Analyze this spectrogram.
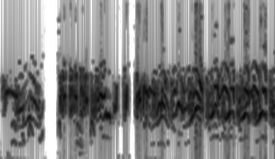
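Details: Sooty-headed bulbul scream-type lure calls for attracting wild birds: near-continuous high, scratchy twittering with only brief breaks.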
